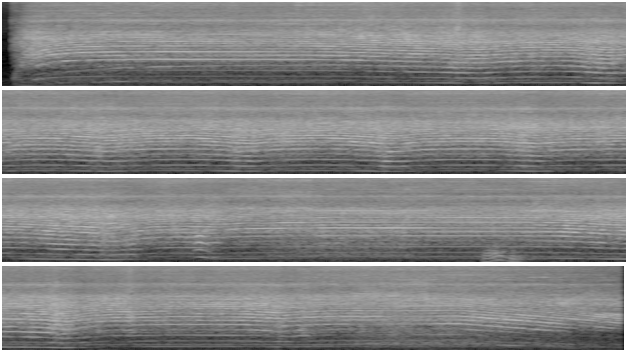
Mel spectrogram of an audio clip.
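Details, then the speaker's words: Oscillating cast saw cutting a short arm waterproof fiberglass cast with a Gore-Tex liner, pediatric, with a zip stick slid between skin and cast to protect the skin: a loud, steady, high-pitched whine that wavers while cutting. "And then what you do is you do the same as you did before with the safety tape, but now you have the zip stick to protect the skin."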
